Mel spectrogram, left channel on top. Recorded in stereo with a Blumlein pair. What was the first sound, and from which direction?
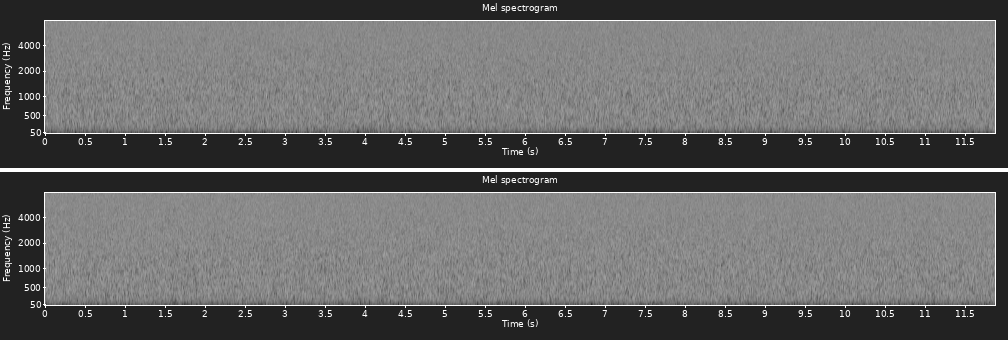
Only background noise.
